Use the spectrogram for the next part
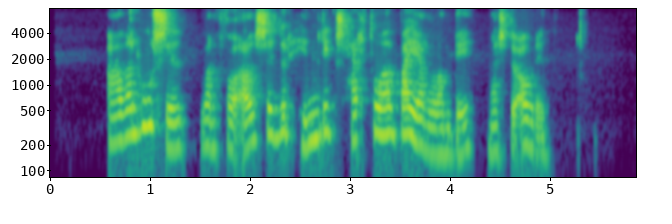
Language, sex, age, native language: Icelandic, female, 30-39, Icelandic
